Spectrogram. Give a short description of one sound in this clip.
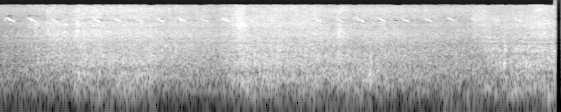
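Waves wash up onto a beach and foam.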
